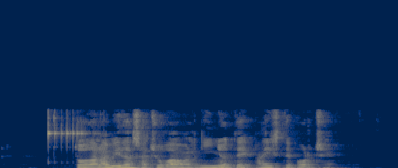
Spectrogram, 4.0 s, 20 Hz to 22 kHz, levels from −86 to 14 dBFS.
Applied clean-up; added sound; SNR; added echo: none; Coin (dropping); 9 dB; reverberation time 0.4 s.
